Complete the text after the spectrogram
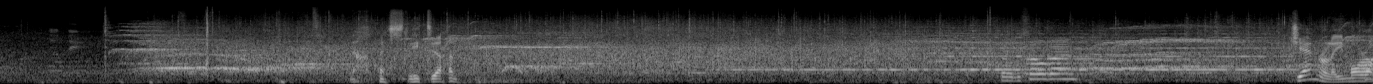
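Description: A large crowd cheers and claps in a big echoing hall.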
